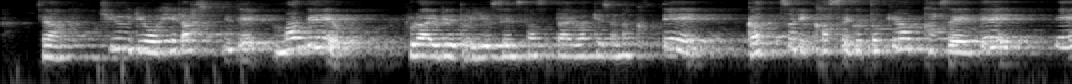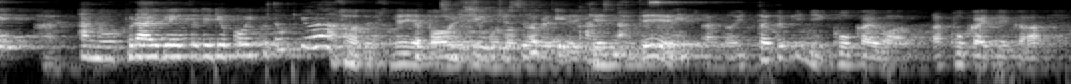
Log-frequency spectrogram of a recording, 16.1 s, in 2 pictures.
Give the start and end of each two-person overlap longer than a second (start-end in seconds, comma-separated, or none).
11.3-13.1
